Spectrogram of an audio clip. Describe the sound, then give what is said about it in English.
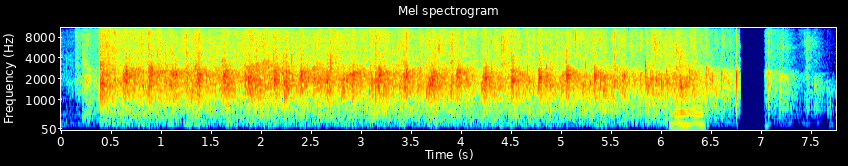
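Sustained applause from a sizable audience welcoming Professor Robert Bernasconi at an evening event of a continental philosophy research center in Nijmegen, the Netherlands. The applause is steady and fairly loud for several seconds, then tapers off abruptly near the end with a brief voice at the close. “So please give a warm welcome to Professor Robert Bernasconi.”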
